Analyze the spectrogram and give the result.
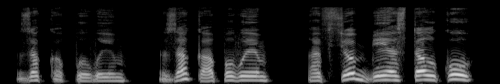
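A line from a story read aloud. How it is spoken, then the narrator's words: Grumble. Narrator (Russian): проворчал Джимми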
